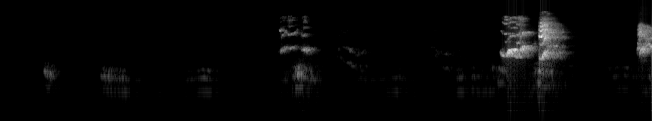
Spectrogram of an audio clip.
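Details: Blenheim Cavalier King Charles Spaniel puppies, a litter of five born over New Year's, indoors in their pen: faint soft whimpers build to a sharp high yelp, then a cluster of loud, shrill squealing yelps near the end.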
